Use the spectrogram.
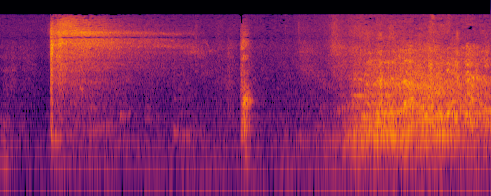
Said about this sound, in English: and the lake is so quiet, you just sit out there on a boat, and all you can hear is just the hiss of the line, is it? And then the bait hitting the water.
